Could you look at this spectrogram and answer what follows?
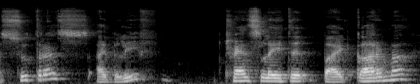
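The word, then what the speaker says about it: Garma: But the only translation that exists is in a volume called Mahayana Sutras, I believe, translated by Karma, spelled with a G, G-A-R-M-A, Chang, C-H-A-N-G.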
